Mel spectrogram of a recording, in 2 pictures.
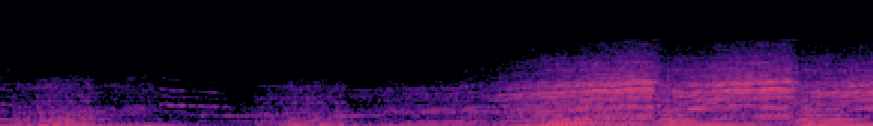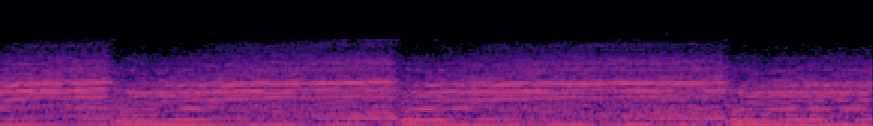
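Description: A racing car engine roars loudly, climbing in pitch and dropping briefly with each gear change.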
